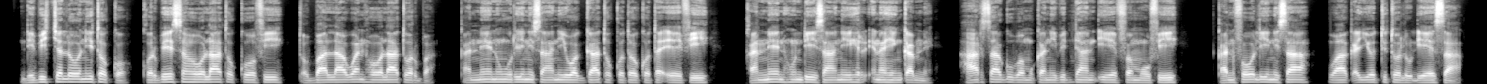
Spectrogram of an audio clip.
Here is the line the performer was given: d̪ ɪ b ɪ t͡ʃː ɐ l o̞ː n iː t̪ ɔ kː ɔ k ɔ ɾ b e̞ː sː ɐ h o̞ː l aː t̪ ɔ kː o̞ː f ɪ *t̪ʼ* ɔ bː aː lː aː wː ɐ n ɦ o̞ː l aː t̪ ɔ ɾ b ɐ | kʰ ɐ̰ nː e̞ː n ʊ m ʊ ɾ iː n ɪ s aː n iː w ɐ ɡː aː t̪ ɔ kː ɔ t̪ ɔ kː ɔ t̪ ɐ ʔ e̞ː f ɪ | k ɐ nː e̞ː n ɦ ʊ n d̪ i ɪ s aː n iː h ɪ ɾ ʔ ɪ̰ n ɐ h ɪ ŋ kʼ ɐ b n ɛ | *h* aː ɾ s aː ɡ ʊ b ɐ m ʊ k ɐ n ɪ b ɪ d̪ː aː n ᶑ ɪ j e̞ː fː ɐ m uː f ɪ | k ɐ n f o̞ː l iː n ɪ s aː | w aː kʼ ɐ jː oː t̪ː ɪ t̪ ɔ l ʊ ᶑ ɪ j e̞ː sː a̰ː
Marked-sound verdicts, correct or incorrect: correct, correct

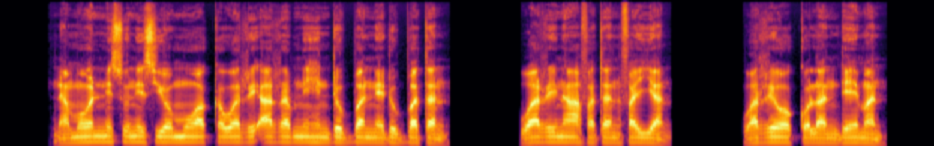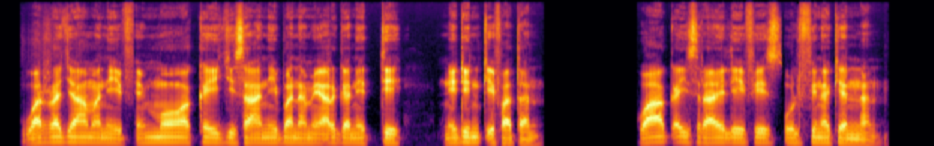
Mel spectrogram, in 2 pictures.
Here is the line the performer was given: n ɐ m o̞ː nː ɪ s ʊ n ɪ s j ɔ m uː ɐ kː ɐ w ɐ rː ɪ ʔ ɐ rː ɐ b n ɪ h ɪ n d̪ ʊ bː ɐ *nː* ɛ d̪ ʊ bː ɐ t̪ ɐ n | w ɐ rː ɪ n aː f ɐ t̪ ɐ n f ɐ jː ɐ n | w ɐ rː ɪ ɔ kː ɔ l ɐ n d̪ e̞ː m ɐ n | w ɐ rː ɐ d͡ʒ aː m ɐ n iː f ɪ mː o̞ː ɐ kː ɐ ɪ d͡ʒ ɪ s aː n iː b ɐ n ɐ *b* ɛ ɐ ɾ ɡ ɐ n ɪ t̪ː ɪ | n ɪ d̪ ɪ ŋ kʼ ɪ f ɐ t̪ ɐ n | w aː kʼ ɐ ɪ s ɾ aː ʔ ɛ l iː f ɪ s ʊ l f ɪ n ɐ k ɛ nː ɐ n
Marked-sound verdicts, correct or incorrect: correct, incorrect: m

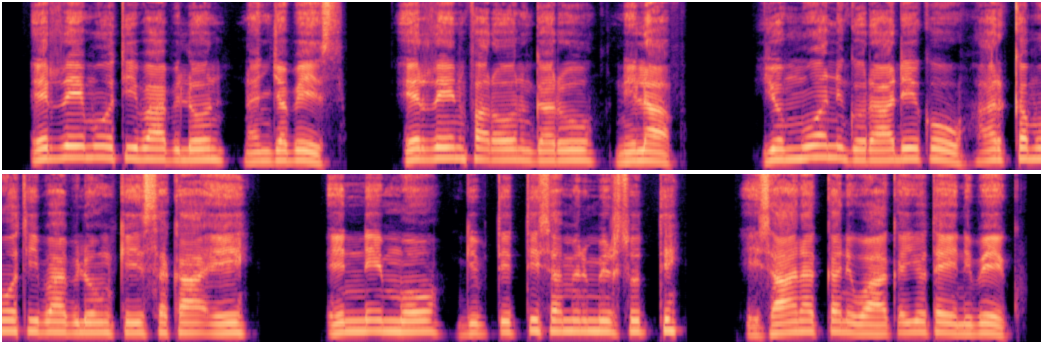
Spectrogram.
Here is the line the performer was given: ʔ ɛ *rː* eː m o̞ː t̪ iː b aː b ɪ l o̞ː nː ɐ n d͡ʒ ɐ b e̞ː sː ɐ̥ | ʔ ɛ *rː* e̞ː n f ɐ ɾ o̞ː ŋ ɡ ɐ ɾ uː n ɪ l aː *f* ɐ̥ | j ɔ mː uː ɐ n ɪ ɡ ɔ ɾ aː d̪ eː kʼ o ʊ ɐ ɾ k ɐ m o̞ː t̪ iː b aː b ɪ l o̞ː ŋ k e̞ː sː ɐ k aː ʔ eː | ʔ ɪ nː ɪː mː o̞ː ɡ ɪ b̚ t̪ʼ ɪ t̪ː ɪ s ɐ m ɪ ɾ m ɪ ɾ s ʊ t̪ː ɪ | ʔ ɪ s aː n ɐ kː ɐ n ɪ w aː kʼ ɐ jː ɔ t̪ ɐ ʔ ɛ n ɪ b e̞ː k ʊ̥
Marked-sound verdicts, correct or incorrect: correct, correct, correct

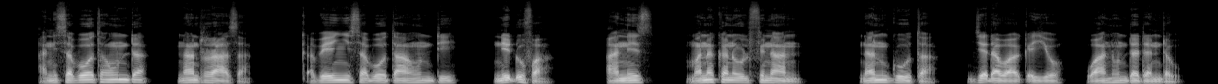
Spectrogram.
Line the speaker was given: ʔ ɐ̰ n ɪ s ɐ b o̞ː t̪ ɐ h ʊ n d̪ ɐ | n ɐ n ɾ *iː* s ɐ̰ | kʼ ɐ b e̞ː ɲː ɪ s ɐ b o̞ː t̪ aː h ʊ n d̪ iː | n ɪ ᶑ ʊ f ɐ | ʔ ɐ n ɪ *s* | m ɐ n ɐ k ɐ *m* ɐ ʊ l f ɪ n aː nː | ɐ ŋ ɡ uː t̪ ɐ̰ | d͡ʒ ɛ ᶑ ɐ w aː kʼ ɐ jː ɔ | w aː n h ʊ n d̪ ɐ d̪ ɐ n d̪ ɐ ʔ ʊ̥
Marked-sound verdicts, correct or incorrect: incorrect: aː, correct, incorrect: n

